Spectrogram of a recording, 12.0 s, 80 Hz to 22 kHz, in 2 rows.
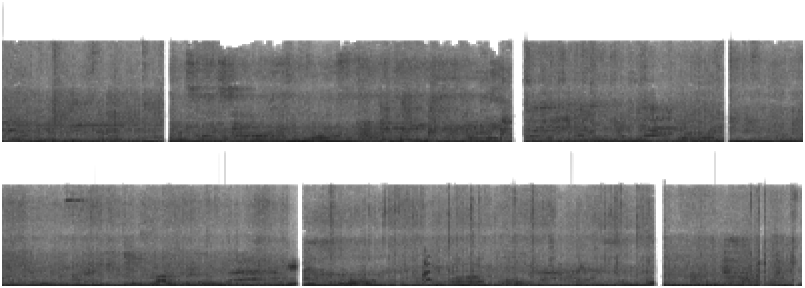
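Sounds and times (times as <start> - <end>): music playing: 0.0 - 11.4
people talking: 2.3 - 11.0.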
